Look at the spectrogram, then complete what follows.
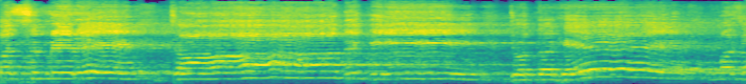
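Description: A man singing a naat into a handheld microphone, holding long drawn-out notes, with a wavering rise and fall in pitch about six seconds in.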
